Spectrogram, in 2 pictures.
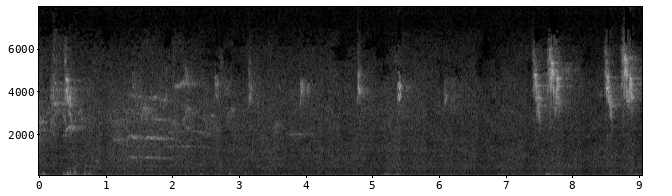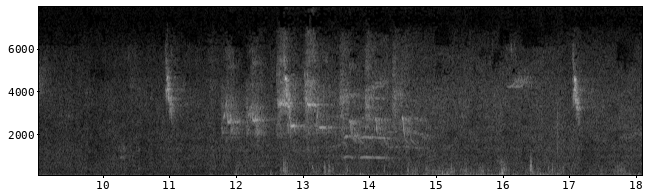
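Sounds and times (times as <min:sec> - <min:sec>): birds chirping: 0:00.0 - 0:14.9.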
